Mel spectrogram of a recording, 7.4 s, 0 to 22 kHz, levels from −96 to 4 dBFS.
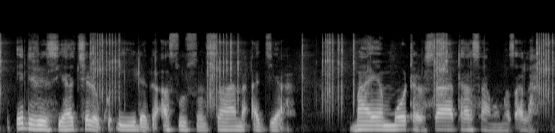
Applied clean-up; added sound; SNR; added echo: none; Ratchet, pawl / Tools; 16 dB; none.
